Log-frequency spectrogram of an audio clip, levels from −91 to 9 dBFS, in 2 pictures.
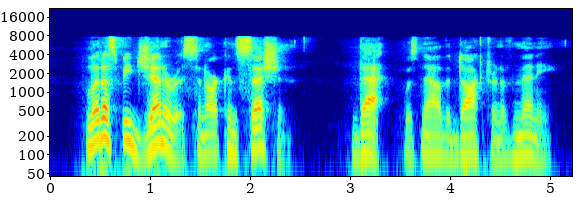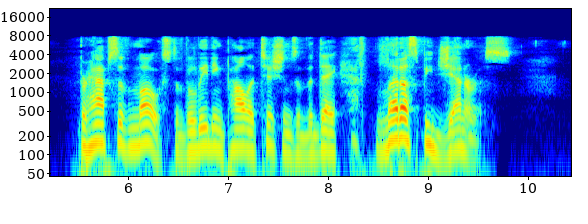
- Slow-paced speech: No, average, 160 wpm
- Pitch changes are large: Yes, wide, 6.3 semitones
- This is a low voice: Yes, low, 120 Hz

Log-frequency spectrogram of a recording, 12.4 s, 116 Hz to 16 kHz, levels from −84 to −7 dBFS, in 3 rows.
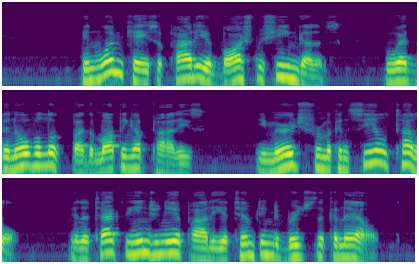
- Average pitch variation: Yes, average, 4.5 semitones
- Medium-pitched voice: Yes, medium, 165 Hz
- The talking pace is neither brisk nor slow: Yes, average, 160 wpm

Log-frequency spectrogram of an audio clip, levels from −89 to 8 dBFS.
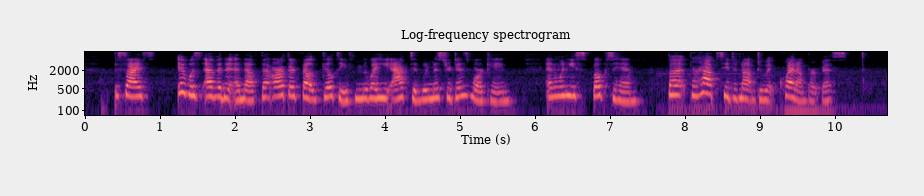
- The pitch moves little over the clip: No, average, 4.9 semitones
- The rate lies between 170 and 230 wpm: Yes, average, 190 wpm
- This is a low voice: No, very high, 255 Hz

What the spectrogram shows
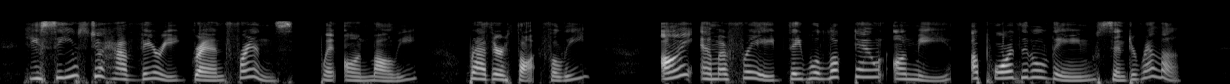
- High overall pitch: Yes, high, 245 Hz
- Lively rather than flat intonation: Yes, wide, 7.6 semitones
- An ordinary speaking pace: No, slow, 125 wpm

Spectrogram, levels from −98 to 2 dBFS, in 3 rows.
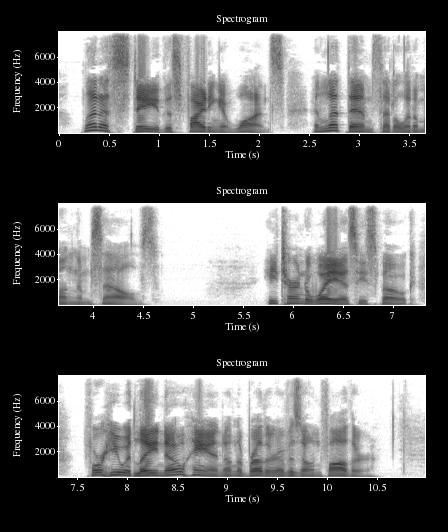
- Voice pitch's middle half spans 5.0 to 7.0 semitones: Yes, average, 5.3 semitones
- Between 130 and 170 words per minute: No, average, 180 wpm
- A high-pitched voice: No, medium, 150 Hz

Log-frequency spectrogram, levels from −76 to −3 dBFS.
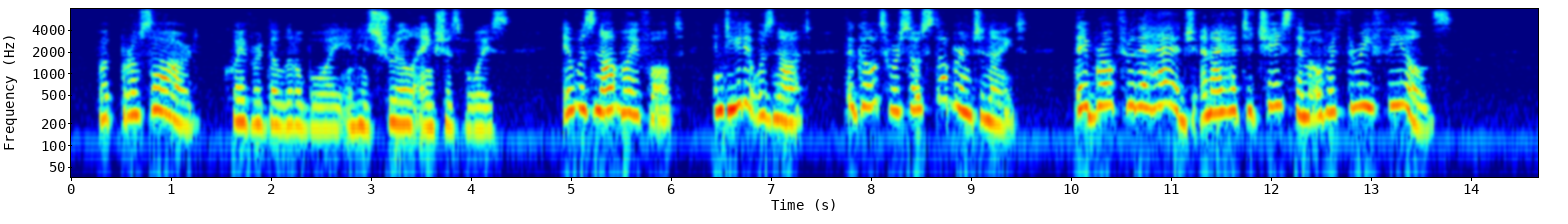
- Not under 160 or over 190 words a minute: Yes, average, 165 wpm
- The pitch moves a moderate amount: No, wide, 8.3 semitones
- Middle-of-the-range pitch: No, very high, 275 Hz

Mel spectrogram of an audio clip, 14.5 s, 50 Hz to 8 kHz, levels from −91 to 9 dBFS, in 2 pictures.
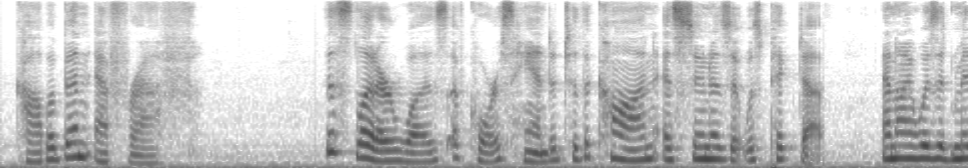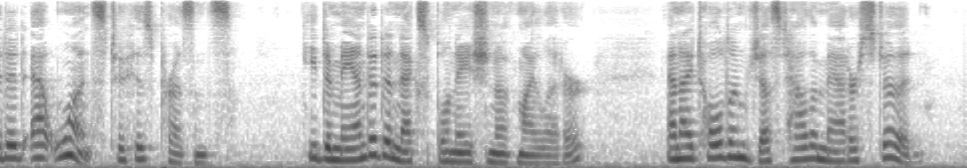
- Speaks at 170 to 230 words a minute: Yes, average, 180 wpm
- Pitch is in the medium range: No, high, 200 Hz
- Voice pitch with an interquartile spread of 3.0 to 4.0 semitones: No, average, 4.6 semitones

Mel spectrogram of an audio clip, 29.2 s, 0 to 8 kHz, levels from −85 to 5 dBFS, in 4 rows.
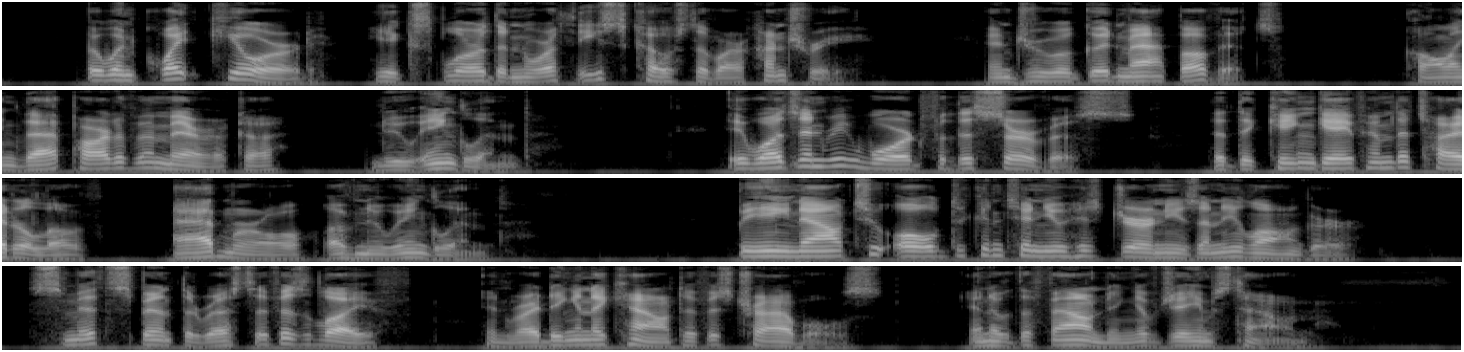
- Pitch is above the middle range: No, low, 125 Hz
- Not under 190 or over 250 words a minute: No, average, 155 wpm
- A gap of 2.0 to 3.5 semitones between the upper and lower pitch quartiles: No, average, 5.0 semitones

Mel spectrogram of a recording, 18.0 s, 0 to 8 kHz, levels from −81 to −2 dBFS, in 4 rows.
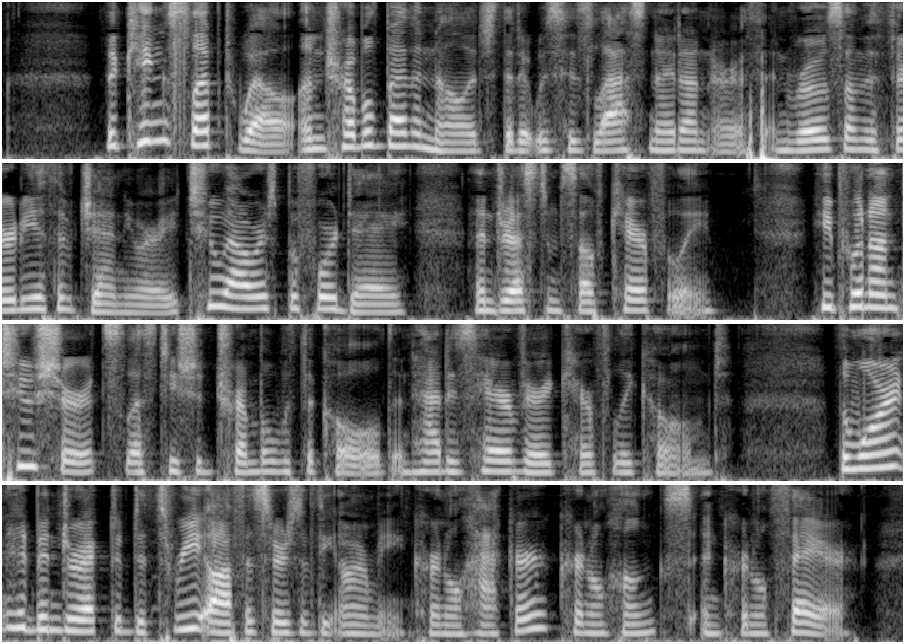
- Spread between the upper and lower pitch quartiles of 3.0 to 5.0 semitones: Yes, average, 4.2 semitones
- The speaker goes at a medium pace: No, fast, 225 wpm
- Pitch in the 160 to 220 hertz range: Yes, high, 190 Hz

